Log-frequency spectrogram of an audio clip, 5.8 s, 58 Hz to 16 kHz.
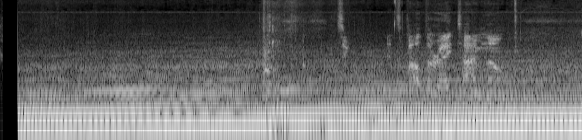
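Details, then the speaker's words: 1991 Lexus LS400 automatic (A340) after Transgo shift kit and new shift solenoids: engine drone pulls hard then drops pitch in one quick clean step; crisp firm upshift, much harder than before, no slipping. "So you can see in those first 2 videos, it shifted so much harder. I don't have any before videos because I don't know why I didn't take any."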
